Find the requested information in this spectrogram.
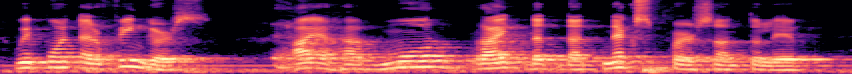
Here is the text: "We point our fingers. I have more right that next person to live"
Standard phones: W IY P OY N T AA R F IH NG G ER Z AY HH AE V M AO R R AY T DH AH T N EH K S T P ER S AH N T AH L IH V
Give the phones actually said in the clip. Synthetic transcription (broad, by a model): W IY P OY N T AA W F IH NG G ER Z AY HH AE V M AO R R AY T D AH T N EH K S T P ER S AH N T AH L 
